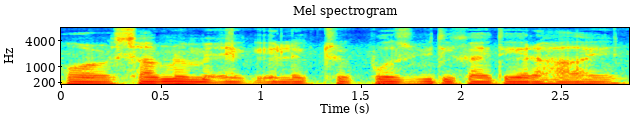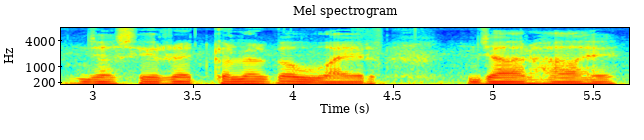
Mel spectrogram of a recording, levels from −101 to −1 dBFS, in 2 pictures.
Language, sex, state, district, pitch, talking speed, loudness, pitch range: Hindi, male, Arunachal Pradesh, Longding, 110 Hz, 190 wpm, -16 LUFS, 105-115 Hz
